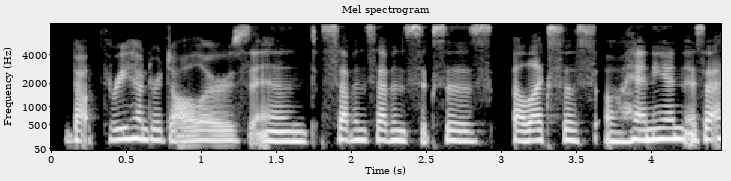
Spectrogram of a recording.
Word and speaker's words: Ohanian: And, you know, and it was in beta at the time, about $300 and 776's Alexis Ohanian. Is that how you pronounce his last name?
